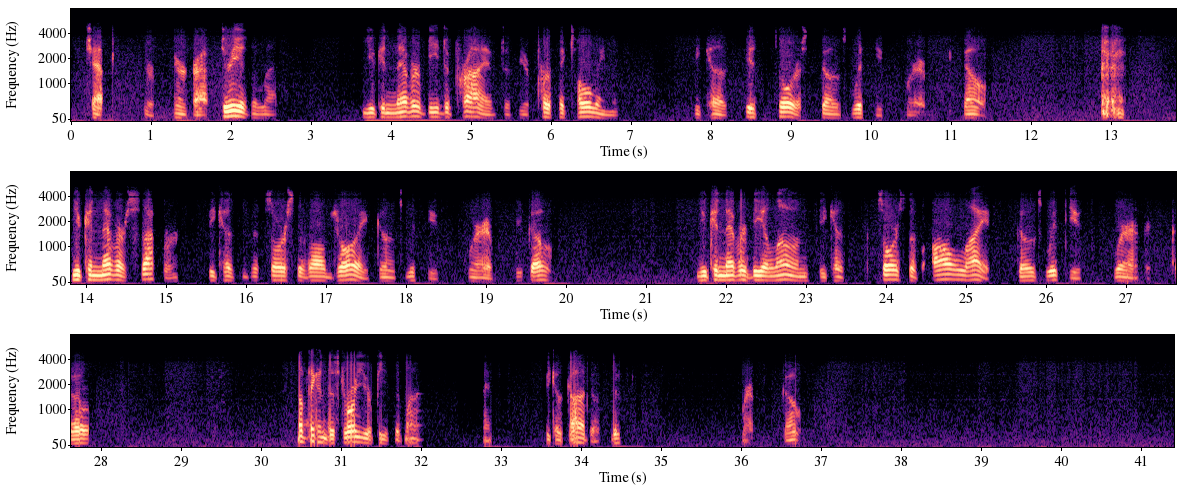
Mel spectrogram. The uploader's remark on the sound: ACIM Daily Conference Call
